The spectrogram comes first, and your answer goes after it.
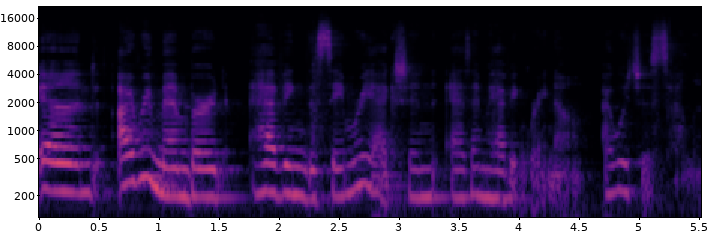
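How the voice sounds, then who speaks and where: Delivered at a moderate pace with a Portuguese accent, the speech has hardly any pauses, big swings in loudness, ordinary pitch variation and audible room echo. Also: woman, medium pitch for a woman. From Portugal. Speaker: youtuber, astrologer. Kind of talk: personal testimony.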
